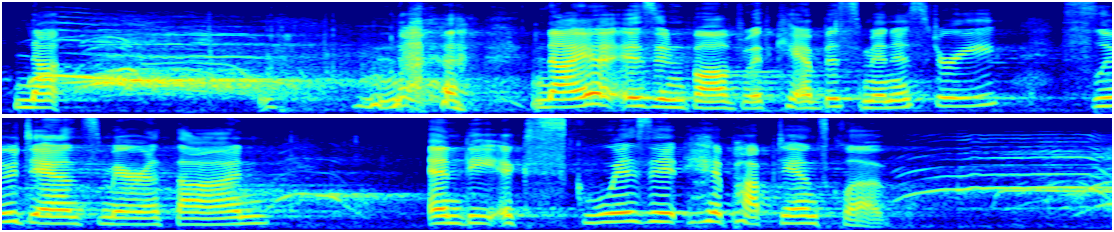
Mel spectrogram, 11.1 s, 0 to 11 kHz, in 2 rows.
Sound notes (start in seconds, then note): 6.2 cheering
